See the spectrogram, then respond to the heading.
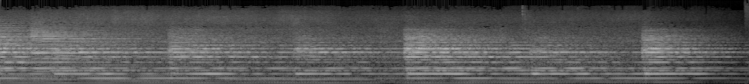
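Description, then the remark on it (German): Five church bells peal together in a rich, layered chord, fresh strikes landing every second or two over a sustained, humming wash of overlapping tones. No voices, just the continuous ringing. “dass wir, wenn wir gleichzeitig läuten, dass das einfach eine vollkommene Harmonie gibt.”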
